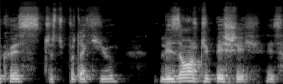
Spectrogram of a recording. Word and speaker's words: Les Anges du Péché: Okay, so before the police gets to you, Chris, just to protect you, Les Anges du Péché is how that's pronounced.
